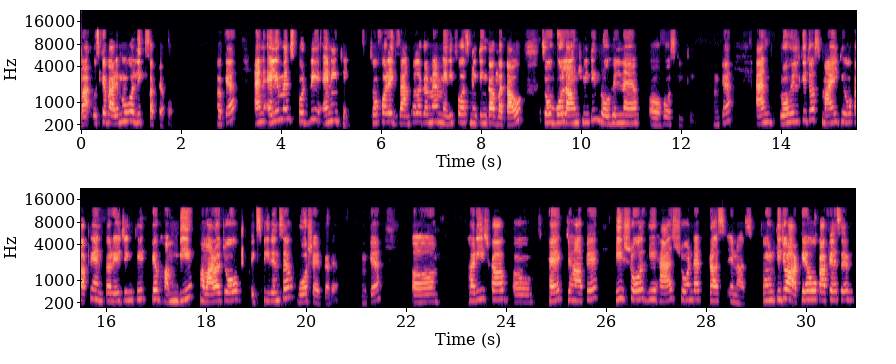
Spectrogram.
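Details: Adult woman speaking; typical speech.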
